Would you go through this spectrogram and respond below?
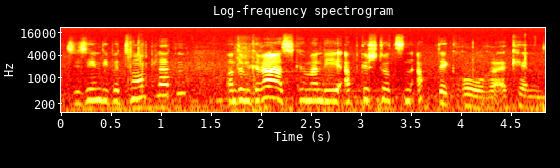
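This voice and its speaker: An actress playing an eager, indignant German conservationist who guides a visitor. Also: female voice, on the high side, expressive, fairly quick, close to an everyday voice. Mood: insistent. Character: zealous German conservationist woman, insistent. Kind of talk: 1980s radio play acting. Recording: outdoor noise behind.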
